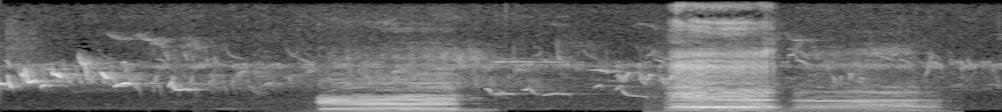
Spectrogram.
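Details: Afternoon return of dozens of cows from the fields to their pen; a steady lowing moo followed by a louder, brassier moo that trails off, birds twittering early on.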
